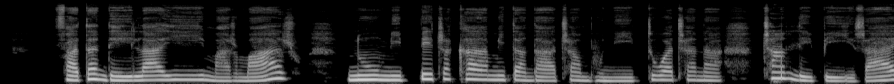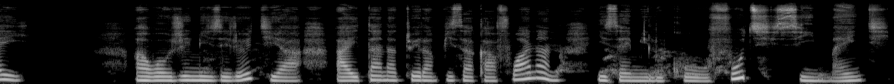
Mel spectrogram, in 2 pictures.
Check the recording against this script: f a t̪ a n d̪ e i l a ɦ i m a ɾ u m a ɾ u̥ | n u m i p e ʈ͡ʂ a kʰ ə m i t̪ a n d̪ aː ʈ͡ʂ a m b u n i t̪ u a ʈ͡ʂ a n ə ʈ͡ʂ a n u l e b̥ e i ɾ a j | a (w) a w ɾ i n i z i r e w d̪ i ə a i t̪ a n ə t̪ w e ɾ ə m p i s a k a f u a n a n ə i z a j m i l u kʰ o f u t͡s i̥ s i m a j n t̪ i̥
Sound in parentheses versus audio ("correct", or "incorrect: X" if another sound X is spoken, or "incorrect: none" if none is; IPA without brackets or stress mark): correct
